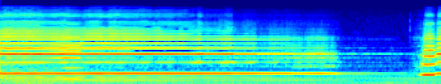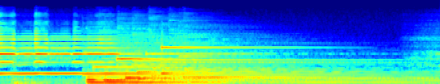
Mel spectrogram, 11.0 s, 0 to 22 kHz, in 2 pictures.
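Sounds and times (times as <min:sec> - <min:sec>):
held wind instrument note: 0:00.0 - 0:11.0.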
